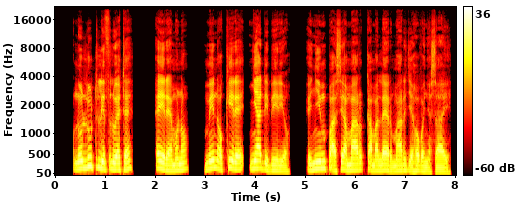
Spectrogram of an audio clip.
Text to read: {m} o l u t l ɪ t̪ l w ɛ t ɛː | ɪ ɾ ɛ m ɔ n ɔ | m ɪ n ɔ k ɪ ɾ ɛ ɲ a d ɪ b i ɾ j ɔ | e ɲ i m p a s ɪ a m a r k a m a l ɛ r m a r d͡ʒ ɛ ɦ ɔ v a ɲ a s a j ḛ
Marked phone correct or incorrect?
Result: incorrect: n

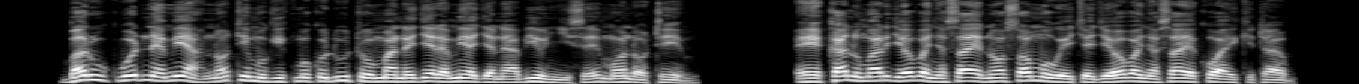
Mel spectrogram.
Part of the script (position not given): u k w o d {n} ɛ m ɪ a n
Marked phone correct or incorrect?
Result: correct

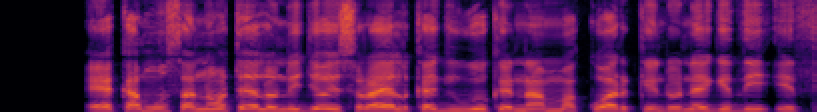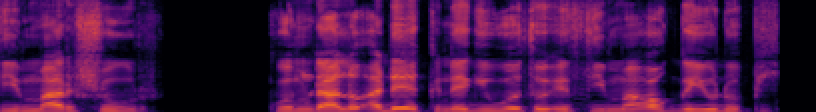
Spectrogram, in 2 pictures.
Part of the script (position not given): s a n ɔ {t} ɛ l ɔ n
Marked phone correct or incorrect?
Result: correct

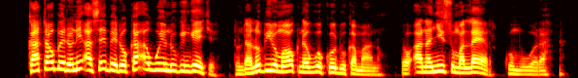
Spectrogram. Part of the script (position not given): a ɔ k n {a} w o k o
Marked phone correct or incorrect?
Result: correct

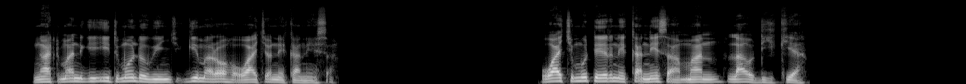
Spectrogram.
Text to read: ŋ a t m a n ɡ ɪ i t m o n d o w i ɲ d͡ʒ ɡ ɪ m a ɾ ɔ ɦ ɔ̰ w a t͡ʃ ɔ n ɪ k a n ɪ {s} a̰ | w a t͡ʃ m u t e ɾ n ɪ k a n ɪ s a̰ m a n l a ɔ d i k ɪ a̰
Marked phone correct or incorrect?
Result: correct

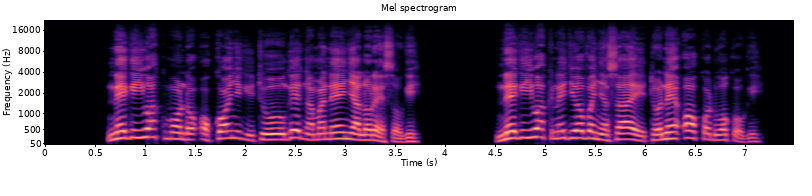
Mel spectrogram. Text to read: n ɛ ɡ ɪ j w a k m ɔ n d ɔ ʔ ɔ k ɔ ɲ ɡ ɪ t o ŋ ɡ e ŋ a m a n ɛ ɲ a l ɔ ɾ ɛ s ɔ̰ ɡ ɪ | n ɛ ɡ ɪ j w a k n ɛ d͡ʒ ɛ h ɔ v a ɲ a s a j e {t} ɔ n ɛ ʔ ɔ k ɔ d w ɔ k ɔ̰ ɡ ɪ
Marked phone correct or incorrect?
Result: correct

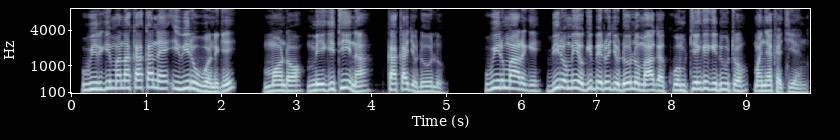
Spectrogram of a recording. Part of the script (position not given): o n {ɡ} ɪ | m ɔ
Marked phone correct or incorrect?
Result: correct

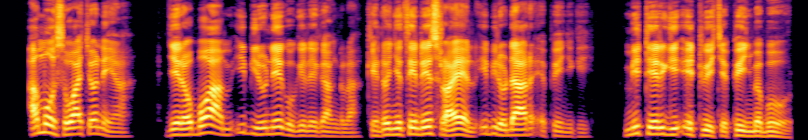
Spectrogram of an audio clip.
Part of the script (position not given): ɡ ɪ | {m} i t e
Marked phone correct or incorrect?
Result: correct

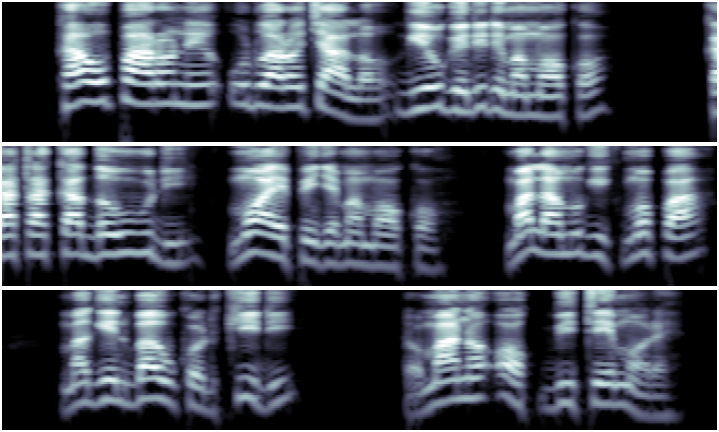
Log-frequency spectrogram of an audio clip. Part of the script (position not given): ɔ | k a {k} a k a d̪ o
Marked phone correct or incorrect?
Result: incorrect: t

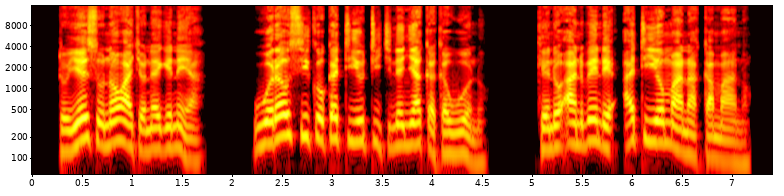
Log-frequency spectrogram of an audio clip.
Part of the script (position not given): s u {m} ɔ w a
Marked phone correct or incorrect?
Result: incorrect: n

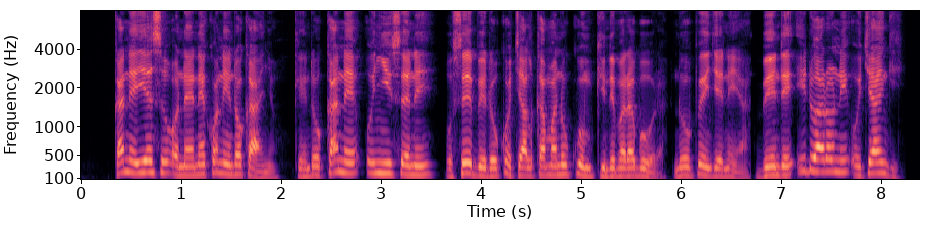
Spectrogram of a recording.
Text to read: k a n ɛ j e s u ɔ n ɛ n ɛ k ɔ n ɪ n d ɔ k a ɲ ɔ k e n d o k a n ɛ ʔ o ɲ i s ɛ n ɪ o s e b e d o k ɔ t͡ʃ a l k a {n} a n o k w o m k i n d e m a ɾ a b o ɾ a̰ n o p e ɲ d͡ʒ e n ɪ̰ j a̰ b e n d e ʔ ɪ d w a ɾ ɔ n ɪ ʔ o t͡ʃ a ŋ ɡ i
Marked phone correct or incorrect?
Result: incorrect: m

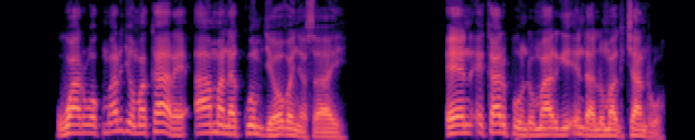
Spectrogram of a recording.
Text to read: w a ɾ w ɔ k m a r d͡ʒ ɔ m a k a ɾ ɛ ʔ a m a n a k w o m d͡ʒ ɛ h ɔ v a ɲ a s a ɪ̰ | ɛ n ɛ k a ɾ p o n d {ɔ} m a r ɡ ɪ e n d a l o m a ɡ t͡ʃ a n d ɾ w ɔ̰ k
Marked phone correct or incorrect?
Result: incorrect: o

